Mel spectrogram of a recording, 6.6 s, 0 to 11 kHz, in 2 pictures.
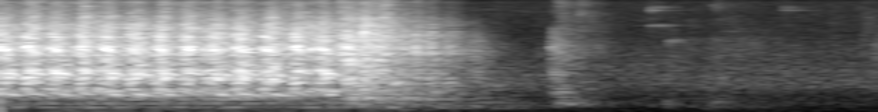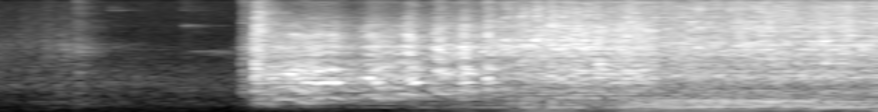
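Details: Renault Trafic van started for the first time in 23 years on a homemade exhaust: labored, pulsing cranking fades, pauses, then the engine catches abruptly and runs loud and ragged, spitting black smoke; still very hard to start.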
